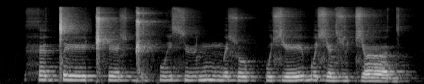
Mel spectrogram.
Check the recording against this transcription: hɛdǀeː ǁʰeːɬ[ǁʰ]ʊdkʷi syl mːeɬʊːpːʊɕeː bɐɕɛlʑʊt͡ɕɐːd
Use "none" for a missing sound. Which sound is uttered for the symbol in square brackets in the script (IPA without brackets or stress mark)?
ɡ͡ǁ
